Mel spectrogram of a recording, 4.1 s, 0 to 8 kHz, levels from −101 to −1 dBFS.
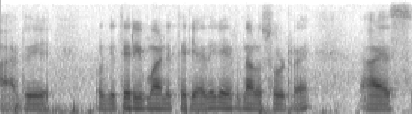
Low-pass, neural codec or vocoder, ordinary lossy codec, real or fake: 7.2 kHz; none; Opus, 16 kbps; real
